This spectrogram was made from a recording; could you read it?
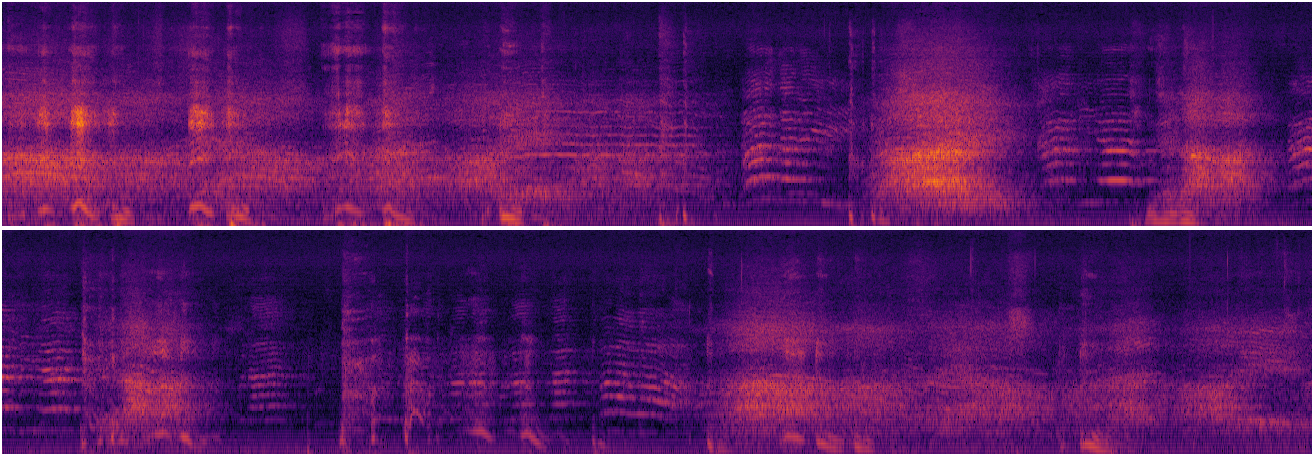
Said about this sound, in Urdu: ایک صلوات پڑھ دیجئے خاندان فاطمہ پر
